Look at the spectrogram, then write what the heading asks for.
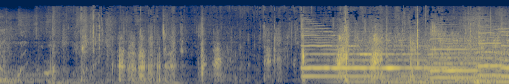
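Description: Wet smacking and slurping of a dog licking a person, coming in quick irregular bursts for a few seconds before music abruptly starts and takes over.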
